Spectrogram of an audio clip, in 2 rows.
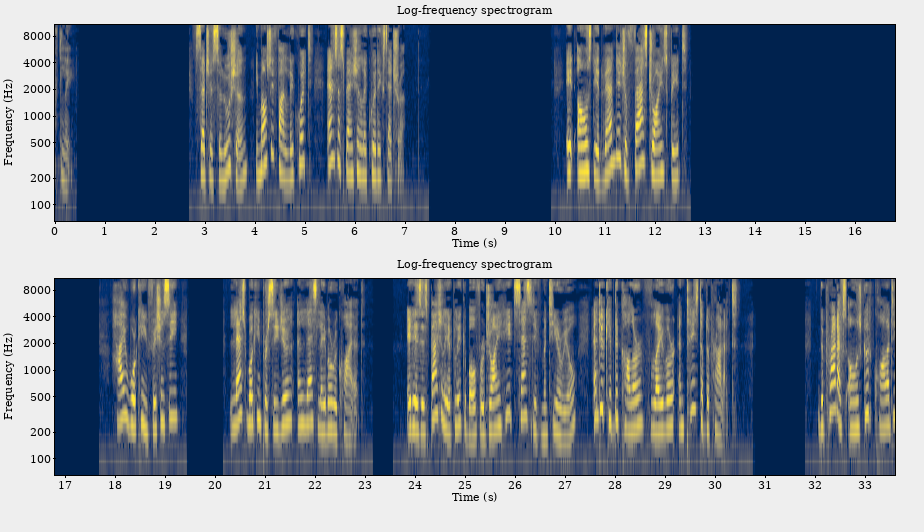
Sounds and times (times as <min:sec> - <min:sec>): Speech: 0:00.0 - 0:00.4, 0:02.8 - 0:07.0, 0:10.2 - 0:12.8, 0:18.0 - 0:19.3, 0:20.3 - 0:23.0, 0:23.8 - 0:30.5, 0:32.1 - 0:33.6.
